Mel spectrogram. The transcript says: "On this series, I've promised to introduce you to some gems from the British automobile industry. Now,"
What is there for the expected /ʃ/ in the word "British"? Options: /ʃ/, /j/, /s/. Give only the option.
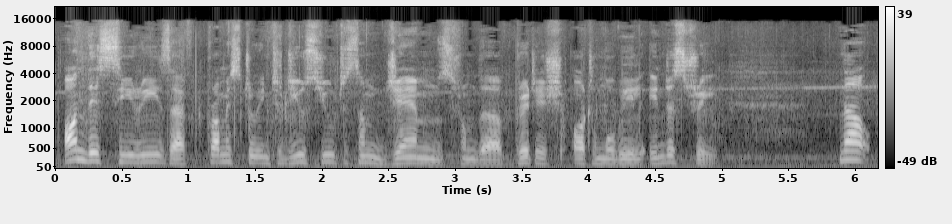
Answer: /ʃ/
